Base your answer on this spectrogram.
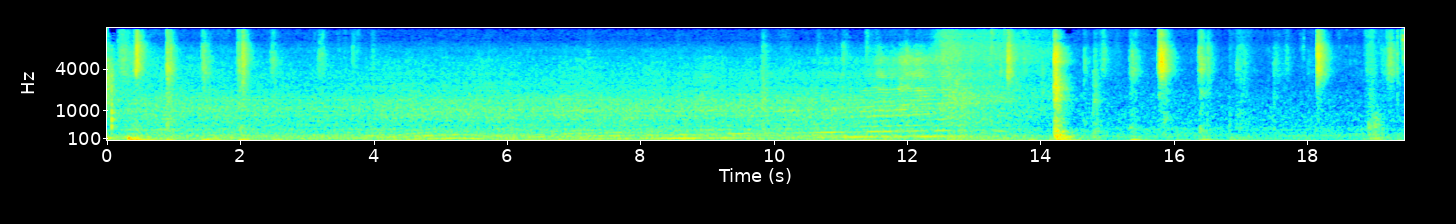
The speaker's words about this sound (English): The level of disrespect for your fellow men it takes to do that at 9 p.m. to just sit there revving your engines at an intersection, right?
